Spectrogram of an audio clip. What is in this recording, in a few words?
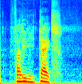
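"validiteit", Dutch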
